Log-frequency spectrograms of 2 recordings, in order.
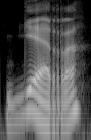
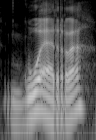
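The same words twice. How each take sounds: First: The u after the g is silent. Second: The u is pronounced after the g. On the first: The speaker calls it right. "now the U is silent" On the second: The speaker calls it wrong. "It's not"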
